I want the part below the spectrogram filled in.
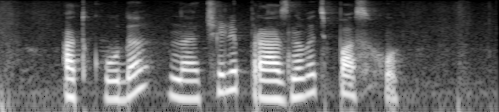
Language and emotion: Russian, neutral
